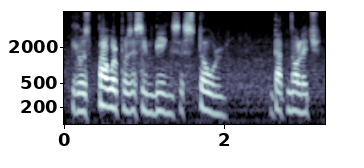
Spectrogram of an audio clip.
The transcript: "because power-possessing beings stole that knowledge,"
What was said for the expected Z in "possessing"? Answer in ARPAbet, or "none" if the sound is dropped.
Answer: S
